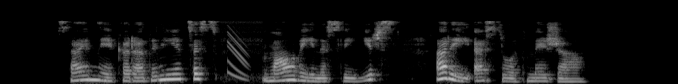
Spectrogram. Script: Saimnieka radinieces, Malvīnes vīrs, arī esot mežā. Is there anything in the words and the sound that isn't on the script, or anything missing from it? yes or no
yes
